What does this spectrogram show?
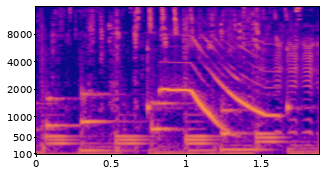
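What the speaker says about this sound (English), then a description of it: "Goat." A goat-like bleat from a children's animal sound sequence: a few short, nasal bleats followed by a longer, wavering cry whose pitch slides down, close and clear with no talking.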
